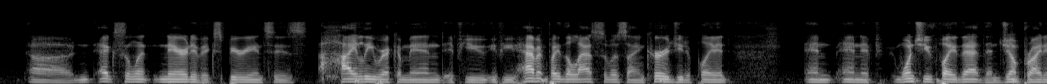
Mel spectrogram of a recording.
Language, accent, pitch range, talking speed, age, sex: English, American, 105-120 Hz, 185 wpm, 30-49, male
